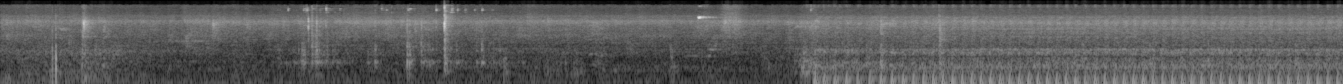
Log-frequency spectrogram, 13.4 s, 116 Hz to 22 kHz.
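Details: Yamaha Lagenda 115 FI after the throttle body was serviced and adjusted to fix stalling: the single-cylinder engine starts and settles into a steady, even putter of about three and a half beats a second; normal, healthy idle.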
